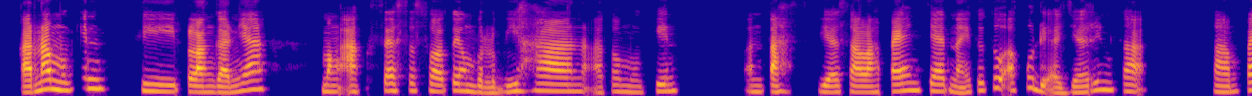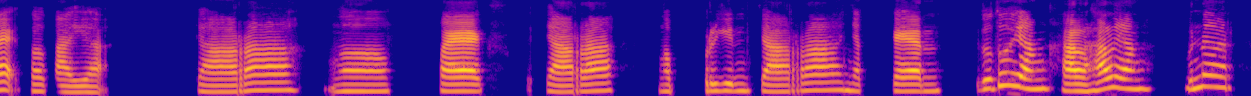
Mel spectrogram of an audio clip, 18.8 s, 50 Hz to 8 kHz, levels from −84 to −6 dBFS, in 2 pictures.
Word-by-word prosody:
karena 220 +10 +7
mungkin 285 +4 -1 0.2
si 205 -3 -3
pelanggannya, 185 +8 +3 0.4
mengakses 200 +3 -2
sesuatu 215 -1 -2
yang 215 -3 -2
berlebihan, 210 +4 0
atau 170 +5 -10
mungkin 210 +4 -6 0.5
entah 190 +1 -1 0.2
dia 190 -2 -1
salah 185 -1 +1
pencet, 215 +1 0
nah 165 -2 -3
itu 230 +6 -7
tuh 310 - -1
aku 265 +3 -4
diajarin 185 +10 -4
Kak, 210 -3 -3 0.5
sampai 200 +7 +1
ke 210 - -2
kayak, 185 -1 -2 0.7
cara 225 +5 +2 0.3
nge-fax, 210 0 +3 0.5
cara 210 +3 +3 0.4
nge-print, 220 +1 -4
cara 225 +4 +1
nye-scan 210 -1 +1 0.3
itu 280 - -1
tuh 390 +1 +1
yang 290 -3 +4
hal-hal 220 +5 +7
yang 295 -3 +3 0.4
bener, 330 +2 0
210 Hz, 110 wpm, -21 LUFS, 195-235 Hz, 0.7 s, karena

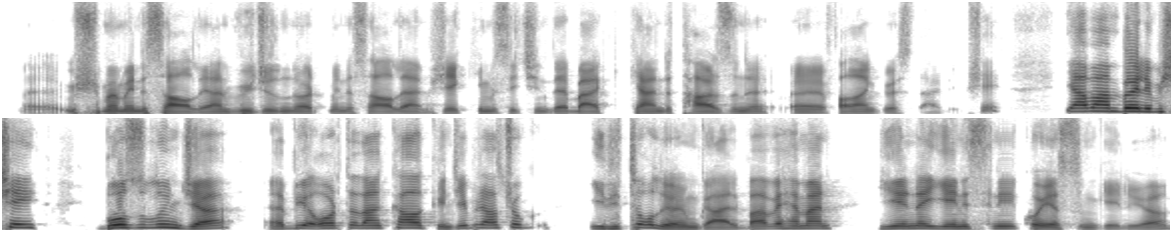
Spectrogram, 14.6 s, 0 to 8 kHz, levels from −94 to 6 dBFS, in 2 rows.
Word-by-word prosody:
eee, - - -17 0.2
üşümemeni 105 -1 -4
sağlayan, 85 0 -2
vücudunu 95 0 -7
örtmeni 95 0 -9
sağlayan 90 -3 -5
bir - - -21
şey. 105 - -4
Kimisi 100 -3 -11
için 85 -1 -15
de 95 0 -6
belki 90 -1 -4
kendi 95 -1 -3
tarzını, 90 -1 -4 0.2
ııı, 80 -3 -7
falan 95 +4 -6
gösterdiği 85 - -18
bir - - -20
şey. - - -16 0.4
Ya, 225 0 +5
ben, 230 -1 +6
böyle, 225 -3 +10
bir - - +1
şey 215 0 +3 0.4
bozulunca, 195 -5 +5 0.3
eee, 135 +1 -4
bir 180 - +1
ortadan 180 +1 +1
kalkınca 180 -5 0
biraz 195 -1 -1
çok 210 -2 -4 0.3
irite 140 +10 -3
oluyorum 115 - +1
galiba 90 - -1
ve 160 - +2
hemen 160 0 +1 0.3
yerine 155 +4 +1
yenisini 145 +1 -2
koyasım 105 -5 -3
geliyor. 85 -1 -8
115 Hz, 165 wpm, -24 LUFS, -, 0.4 s, böyle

